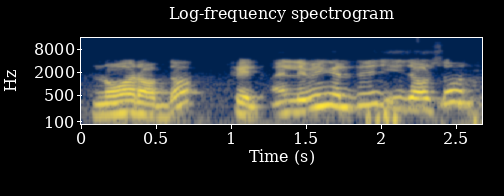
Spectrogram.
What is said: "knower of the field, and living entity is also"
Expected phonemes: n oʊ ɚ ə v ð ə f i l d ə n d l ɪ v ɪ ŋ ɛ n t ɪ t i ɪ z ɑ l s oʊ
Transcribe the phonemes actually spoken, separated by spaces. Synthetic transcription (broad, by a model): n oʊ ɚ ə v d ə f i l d ə n d l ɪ v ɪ ŋ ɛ l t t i ɪ z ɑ l s oʊ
